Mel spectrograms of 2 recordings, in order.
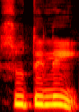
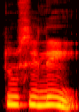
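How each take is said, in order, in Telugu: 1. ఈ పదం 's' శబ్దంతో మొదలవుతుంది. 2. ఈ పదం 't' శబ్దంతో మొదలవుతుంది. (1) "వర్ణ మార్పిడి దోషాలకు ఉదాహరణ" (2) "వర్ణ మార్పిడి దోషాలకు ఉదాహరణ"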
